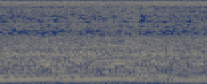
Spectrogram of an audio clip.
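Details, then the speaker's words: Hero Passion Pro motorcycle after a full engine rebuild, idling while the carburettor mileage screw is tightened and loosened: a steady, fairly fast, even drone; a lower idle gives better mileage, but not so low that the bike stalls. "इसकी आवाज़ भी आप पकड़ सकते हैं और जितना कम आवाज़ रहेगा, जितना कम रेस रहेगा दोस्तों आइडल में, आपका जो बाइक है उतना ही ज़्यादा माइलेज देगा।"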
